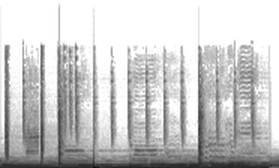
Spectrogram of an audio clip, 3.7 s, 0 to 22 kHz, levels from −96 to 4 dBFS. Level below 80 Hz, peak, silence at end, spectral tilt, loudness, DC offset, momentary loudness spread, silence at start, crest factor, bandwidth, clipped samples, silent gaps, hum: -14 dBFS; 0 dBFS; 0 s; -6 dB/octave; -12 LUFS; under 0.1%; 2 LU; 0 s; 10 dB; 16 kHz; under 0.1%; none; none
